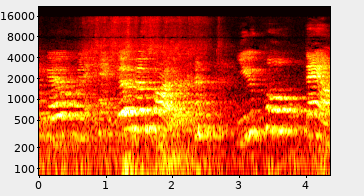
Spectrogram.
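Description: A woman talking, with no other sound standing out from her voice.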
